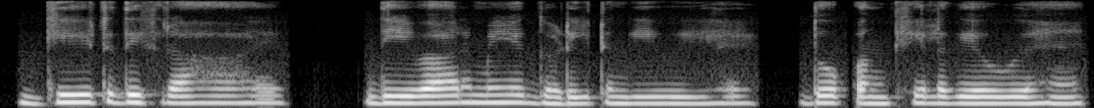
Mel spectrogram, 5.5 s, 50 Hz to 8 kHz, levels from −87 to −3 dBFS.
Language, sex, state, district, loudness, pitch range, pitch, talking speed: Hindi, female, Uttar Pradesh, Lalitpur, -16 LUFS, 180-195 Hz, 190 Hz, 175 wpm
